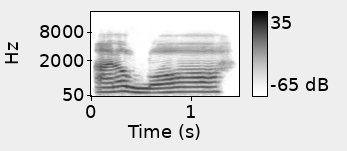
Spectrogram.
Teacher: जो खाली अलिफ है या खाली हर्फ है वो गिर जाएंगे, और इसको हम जोड़ के पढ़ेंगे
